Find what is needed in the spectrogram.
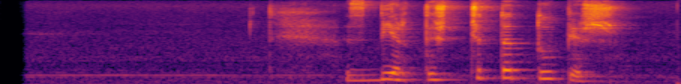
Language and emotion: Russian, angry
